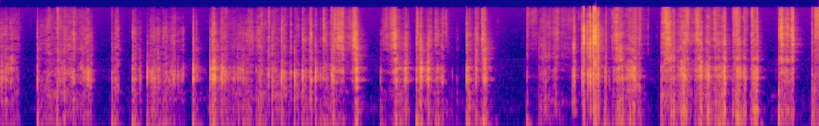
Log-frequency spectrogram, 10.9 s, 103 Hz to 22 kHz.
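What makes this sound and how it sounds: Fingertips and nails scratch and tap the surface and edges of a small printed cardboard box for Olay Retinol24 cream, held in one hand close to the microphones. Dry, papery scratching comes in quick bursts centered around 785 Hz with some low thump from the taps, separated by short silent gaps. Each stroke cuts off almost at once with no ring.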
